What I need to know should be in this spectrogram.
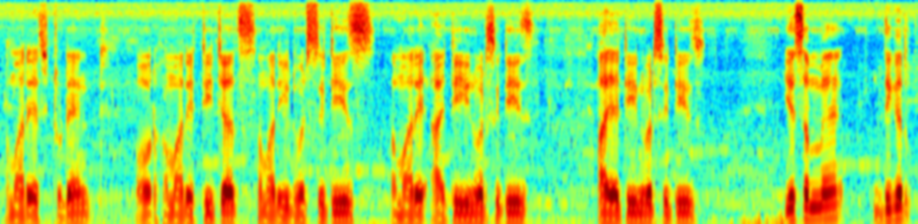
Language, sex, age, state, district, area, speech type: Urdu, male, 18-30, Bihar, Saharsa, urban, spontaneous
